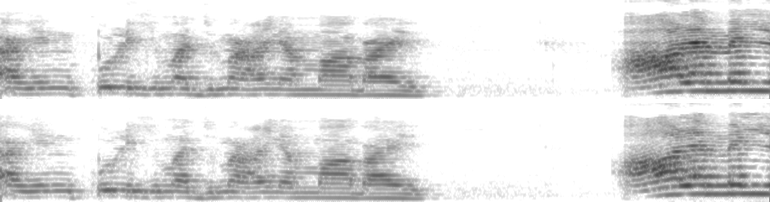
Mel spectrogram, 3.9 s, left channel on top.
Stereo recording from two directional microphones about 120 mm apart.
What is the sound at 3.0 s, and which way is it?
Speech, 40° right (ahead or behind).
